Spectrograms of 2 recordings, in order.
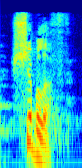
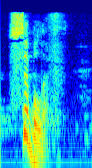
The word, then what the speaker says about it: Shibboleth: And so verse 6 says, they said to them, say now Shibboleth. And he said, Sibboleth. Couldn't get that H in there. He couldn't say Shibboleth. He said, Sibboleth, for he could not frame to pronounce it right.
